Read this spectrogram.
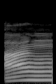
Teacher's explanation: হামজা নুন জবর আং, নুন সাকিনের পরে ইকফার হরফ তা এসেছে, এজন্য এই নুন সাকিনে ইকফা গুন্না করতে হবে, আর ইকফা গুন্নাটা অনস্বরের মতন করতে হয়।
